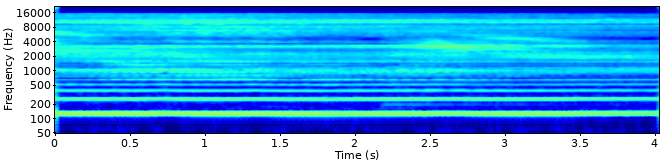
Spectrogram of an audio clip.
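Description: A steady musical drone held on one low pitch, rich in overtones, as background music before a chant.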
